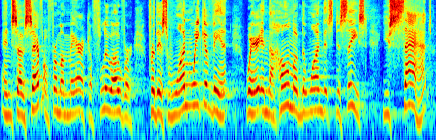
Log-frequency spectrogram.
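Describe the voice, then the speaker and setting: An older man preaches in a high-pitched, unhurried voice, easygoing and chatty, often pausing to ask the congregation questions. His words ring out in a long hall reverb, as in a church sanctuary. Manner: conversational, with rhetorical questions to the congregation. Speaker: pastor. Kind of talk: sermon.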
